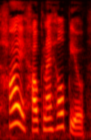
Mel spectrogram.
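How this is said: The voice is bright, happy and lively. The speaker is in a cheerful mood. "like how I usually am"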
